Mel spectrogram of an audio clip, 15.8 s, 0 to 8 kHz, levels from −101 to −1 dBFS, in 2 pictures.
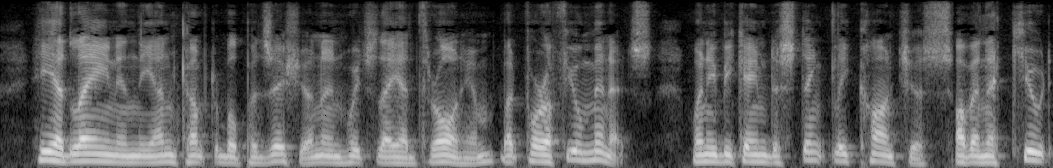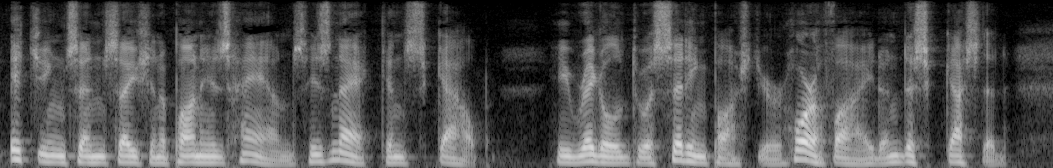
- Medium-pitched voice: No, low, 110 Hz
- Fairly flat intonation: No, average, 3.5 semitones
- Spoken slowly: No, average, 165 wpm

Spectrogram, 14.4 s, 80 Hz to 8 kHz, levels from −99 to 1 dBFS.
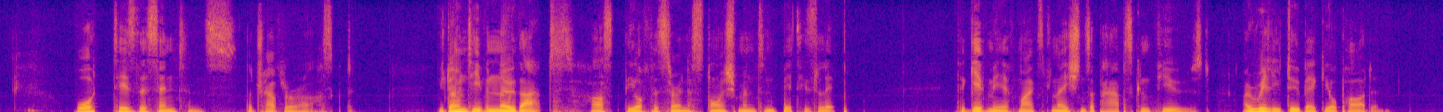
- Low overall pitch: Yes, low, 105 Hz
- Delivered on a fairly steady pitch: Yes, narrow, 2.3 semitones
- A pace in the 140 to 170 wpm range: Yes, average, 145 wpm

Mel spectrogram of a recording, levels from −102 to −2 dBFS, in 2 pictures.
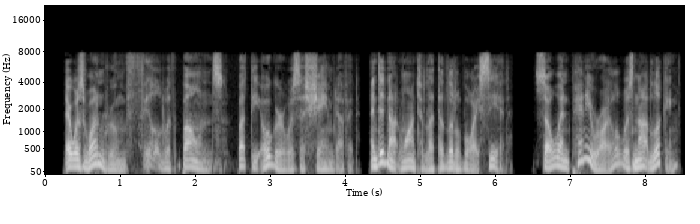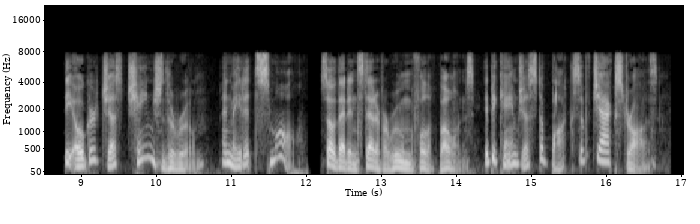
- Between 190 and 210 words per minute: Yes, average, 200 wpm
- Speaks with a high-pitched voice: No, low, 130 Hz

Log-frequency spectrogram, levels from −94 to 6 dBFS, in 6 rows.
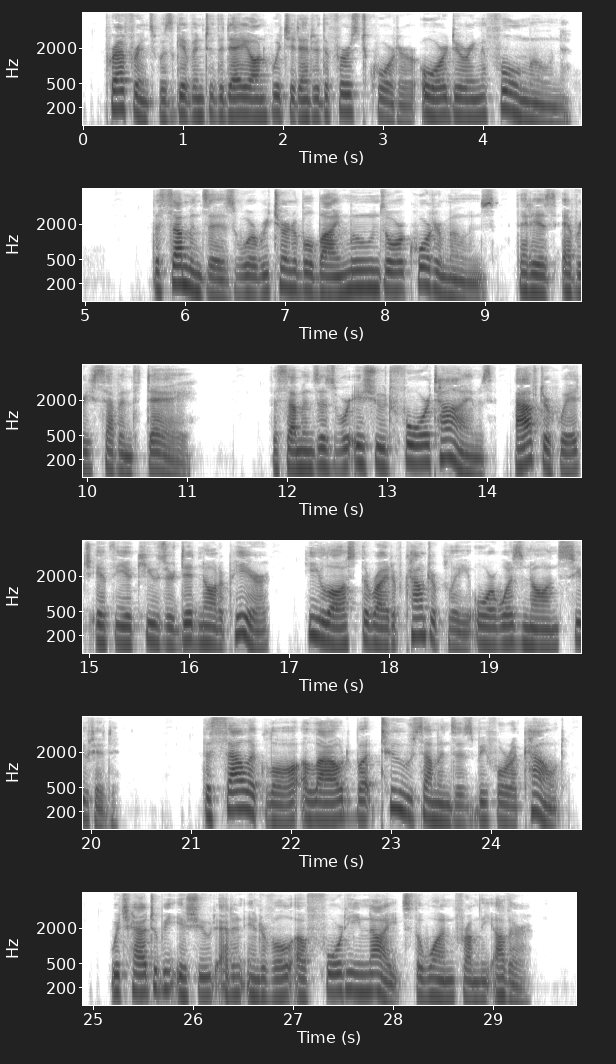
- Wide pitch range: No, average, 3.4 semitones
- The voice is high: No, medium, 145 Hz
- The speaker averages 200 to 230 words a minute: No, average, 165 wpm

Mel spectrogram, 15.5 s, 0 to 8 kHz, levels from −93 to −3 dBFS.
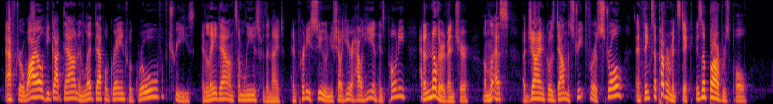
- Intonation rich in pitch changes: Yes, wide, 7.0 semitones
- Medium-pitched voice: Yes, medium, 150 Hz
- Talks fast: Yes, fast, 220 wpm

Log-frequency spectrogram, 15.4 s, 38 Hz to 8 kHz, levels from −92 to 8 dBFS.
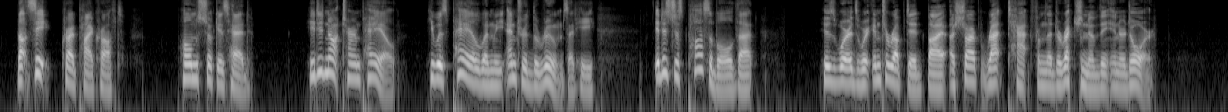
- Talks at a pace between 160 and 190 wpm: Yes, average, 170 wpm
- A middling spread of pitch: No, wide, 6.2 semitones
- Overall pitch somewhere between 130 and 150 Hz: No, medium, 160 Hz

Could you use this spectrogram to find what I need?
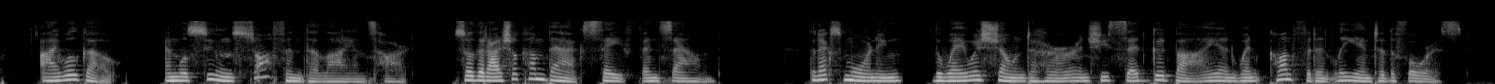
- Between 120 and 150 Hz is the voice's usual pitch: No, medium, 160 Hz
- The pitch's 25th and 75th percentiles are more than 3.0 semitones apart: Yes, average, 3.6 semitones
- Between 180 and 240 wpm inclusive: No, average, 155 wpm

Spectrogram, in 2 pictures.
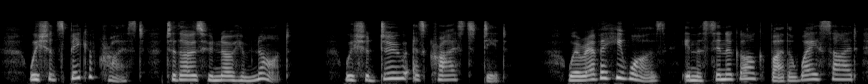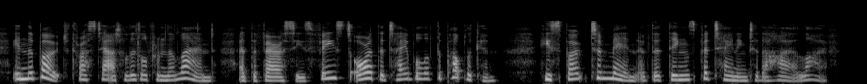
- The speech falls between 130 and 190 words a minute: No, average, 200 wpm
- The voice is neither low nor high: No, high, 215 Hz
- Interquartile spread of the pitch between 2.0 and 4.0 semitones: No, average, 5.0 semitones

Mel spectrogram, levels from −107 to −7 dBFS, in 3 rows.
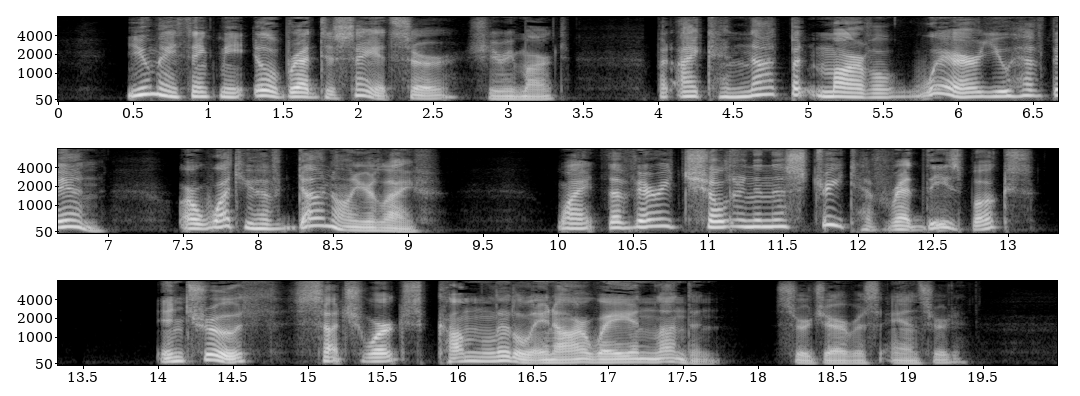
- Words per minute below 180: Yes, average, 160 wpm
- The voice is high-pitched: No, medium, 150 Hz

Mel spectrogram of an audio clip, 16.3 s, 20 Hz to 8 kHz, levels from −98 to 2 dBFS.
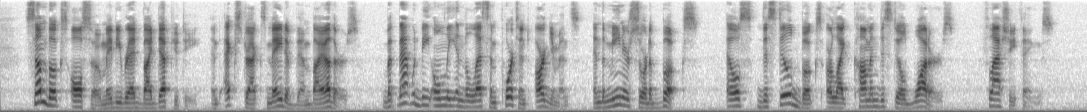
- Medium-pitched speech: Yes, medium, 160 Hz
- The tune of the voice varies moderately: No, wide, 6.5 semitones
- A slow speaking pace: No, average, 150 wpm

